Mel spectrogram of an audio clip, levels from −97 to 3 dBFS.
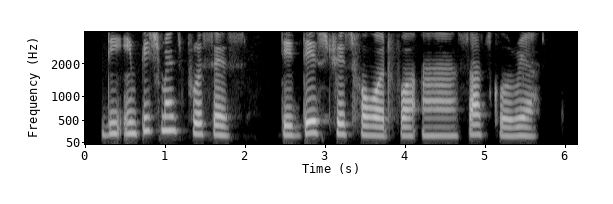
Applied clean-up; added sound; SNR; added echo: none; none; none; none.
